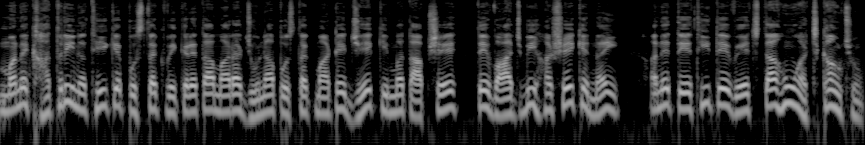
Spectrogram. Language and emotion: Gujarati, fearful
